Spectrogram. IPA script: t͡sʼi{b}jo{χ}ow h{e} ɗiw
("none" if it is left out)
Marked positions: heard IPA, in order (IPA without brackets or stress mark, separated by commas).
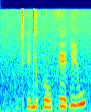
d, k, e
